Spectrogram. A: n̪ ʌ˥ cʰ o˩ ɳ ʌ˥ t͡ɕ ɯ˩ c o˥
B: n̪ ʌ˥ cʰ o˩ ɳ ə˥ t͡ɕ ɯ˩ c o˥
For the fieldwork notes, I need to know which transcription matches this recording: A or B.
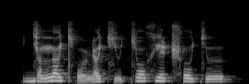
A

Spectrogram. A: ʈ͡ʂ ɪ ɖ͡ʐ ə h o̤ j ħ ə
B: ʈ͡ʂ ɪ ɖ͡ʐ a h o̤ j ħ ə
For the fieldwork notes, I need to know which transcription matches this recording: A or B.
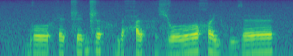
A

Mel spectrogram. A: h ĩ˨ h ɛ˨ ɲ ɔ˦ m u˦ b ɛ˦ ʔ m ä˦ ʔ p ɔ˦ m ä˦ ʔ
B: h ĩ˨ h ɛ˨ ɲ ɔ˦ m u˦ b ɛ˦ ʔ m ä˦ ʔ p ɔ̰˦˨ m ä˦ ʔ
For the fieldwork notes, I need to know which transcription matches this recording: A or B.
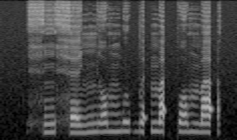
A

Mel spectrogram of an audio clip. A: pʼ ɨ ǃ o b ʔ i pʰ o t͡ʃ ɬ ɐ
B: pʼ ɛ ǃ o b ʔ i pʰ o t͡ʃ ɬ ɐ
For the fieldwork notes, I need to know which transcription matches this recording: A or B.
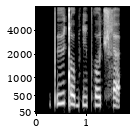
A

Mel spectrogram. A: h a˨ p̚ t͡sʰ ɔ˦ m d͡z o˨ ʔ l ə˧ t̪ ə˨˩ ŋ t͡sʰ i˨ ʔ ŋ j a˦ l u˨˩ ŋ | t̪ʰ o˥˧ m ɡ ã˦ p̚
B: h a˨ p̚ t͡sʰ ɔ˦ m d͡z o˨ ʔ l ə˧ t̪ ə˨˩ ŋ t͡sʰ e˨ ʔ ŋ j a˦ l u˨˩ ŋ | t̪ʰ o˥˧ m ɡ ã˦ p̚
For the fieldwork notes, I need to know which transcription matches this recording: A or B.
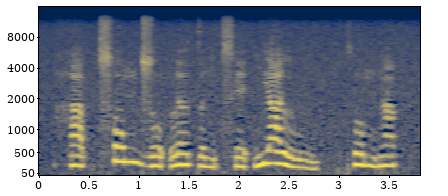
B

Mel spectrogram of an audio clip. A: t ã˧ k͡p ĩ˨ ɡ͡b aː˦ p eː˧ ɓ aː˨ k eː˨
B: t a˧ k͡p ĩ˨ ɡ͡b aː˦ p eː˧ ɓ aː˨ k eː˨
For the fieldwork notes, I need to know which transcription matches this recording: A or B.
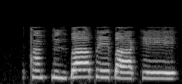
A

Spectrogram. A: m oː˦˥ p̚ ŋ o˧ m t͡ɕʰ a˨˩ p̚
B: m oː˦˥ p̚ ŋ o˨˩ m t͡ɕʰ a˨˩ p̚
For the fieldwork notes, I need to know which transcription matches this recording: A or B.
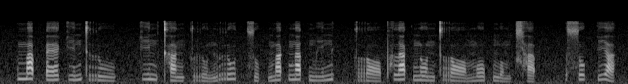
B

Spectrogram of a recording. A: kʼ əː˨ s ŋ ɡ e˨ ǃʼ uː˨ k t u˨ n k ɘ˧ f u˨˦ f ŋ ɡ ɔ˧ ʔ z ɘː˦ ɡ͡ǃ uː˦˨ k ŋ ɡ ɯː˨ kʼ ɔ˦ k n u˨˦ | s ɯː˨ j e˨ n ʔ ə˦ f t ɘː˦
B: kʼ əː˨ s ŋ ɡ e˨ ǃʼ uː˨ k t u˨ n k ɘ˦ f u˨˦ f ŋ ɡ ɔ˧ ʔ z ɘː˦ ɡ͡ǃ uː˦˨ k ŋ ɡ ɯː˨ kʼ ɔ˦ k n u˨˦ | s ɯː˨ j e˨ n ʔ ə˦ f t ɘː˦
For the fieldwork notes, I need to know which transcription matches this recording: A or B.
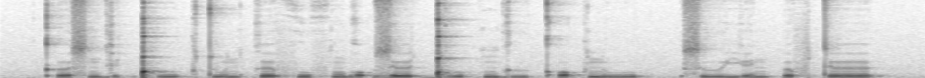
B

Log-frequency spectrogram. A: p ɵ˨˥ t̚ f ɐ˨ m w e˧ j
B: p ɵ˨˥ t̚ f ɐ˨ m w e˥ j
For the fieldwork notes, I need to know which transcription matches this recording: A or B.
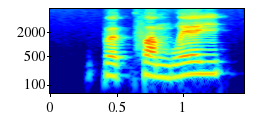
B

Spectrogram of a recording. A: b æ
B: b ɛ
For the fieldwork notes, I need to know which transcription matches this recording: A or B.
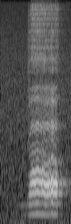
A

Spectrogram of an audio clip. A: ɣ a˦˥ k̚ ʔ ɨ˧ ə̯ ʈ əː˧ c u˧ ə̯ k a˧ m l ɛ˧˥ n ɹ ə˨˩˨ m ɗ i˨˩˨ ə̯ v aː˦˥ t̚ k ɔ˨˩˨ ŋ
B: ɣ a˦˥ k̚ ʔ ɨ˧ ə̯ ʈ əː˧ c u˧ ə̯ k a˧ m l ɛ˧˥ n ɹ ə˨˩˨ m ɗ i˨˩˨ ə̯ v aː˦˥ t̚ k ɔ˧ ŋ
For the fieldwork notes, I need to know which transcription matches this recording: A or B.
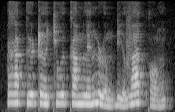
A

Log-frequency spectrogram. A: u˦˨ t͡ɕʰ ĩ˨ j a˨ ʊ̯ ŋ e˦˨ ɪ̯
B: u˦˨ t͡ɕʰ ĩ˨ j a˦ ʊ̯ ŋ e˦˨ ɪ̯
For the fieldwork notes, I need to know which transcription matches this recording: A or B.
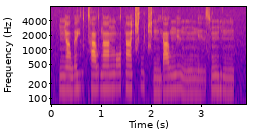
B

